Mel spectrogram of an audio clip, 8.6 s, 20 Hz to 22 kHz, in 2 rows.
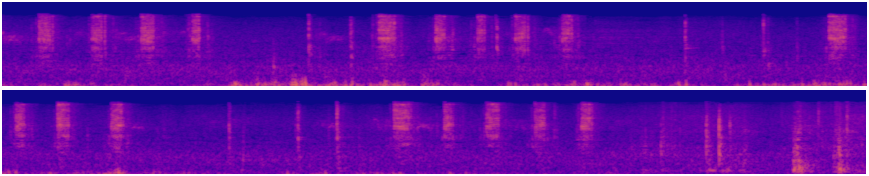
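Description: A ratchet loosening the 10mm clutch cover bolts on a Yamaha Fazer motorcycle, with quiet, rapid clicking in repeated short bursts, close by and without talk.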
